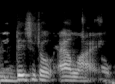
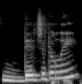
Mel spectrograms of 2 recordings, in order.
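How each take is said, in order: First: It is said as two words, digital ally. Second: It is said as one word, digitally. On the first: "or digital ally?" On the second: "do we pronounce it as digitally"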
